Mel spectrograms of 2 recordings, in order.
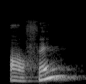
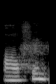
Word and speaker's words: often: Often, we can pronounce it in both ways too. Often or often, both are okay.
